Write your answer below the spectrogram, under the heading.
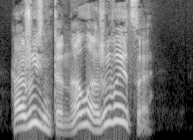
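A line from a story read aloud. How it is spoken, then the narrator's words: Snorting. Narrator (Russian): фыркнул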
